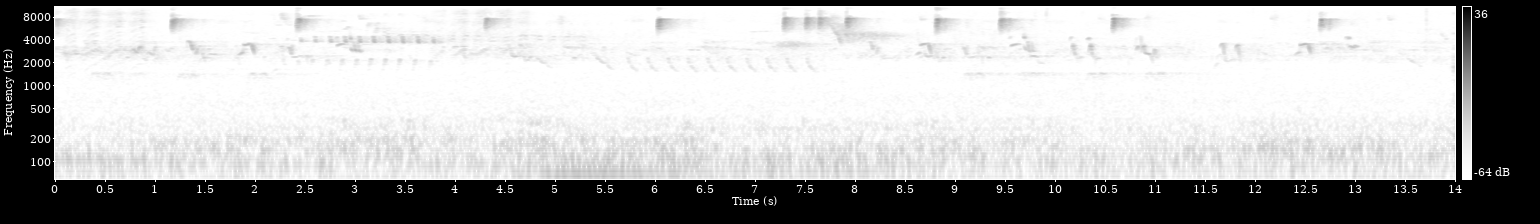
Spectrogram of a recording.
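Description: Songbirds chirping and trilling in the background over a low steady outdoor rumble, with scattered short scratchy ticks from buckskin lacing being tucked and pulled by hand.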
